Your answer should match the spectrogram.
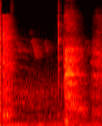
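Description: A man breathing out hard twice, about a second apart, catching his breath after a bout of exercise.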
